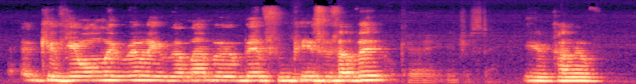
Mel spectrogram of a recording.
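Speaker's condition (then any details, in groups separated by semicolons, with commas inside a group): Cerebral palsy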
